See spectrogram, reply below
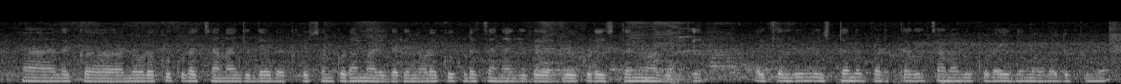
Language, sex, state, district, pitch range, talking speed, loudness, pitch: Kannada, female, Karnataka, Raichur, 145-160 Hz, 125 wpm, -28 LUFS, 155 Hz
